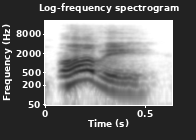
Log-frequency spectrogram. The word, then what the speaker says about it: Mojave: Okay, how do you pronounce that? That's in California as well. Mojave? M-O-J-A-V-E. – Mojave. – Mojave. – Yeah. As in that Mojave one's kind of Spanish, so I'll give them as in the Mojave Desert.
